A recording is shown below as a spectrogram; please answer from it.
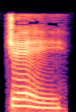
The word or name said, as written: jeh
